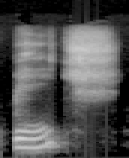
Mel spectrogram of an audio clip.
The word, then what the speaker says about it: beach: e sound that they make sure that they do not pronounce the long e sound like the short i because in two instances one is beach if you pronounce that e a like a short i it becomes a vulgar word people use it and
